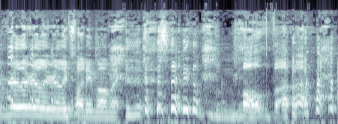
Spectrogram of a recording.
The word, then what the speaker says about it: Mulva: Mulva. To rhyme with vulva.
